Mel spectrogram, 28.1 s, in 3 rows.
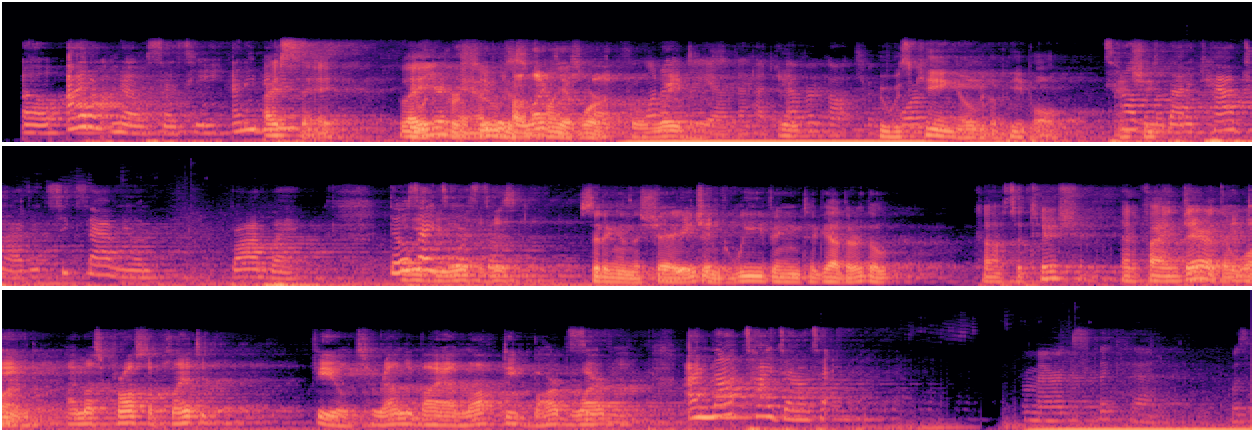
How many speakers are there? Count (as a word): six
